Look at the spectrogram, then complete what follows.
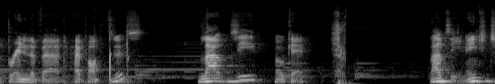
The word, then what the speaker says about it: Lao Tzu: It's actually pronounced with like a D, but I'm gonna say a T because that's how they spell it.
